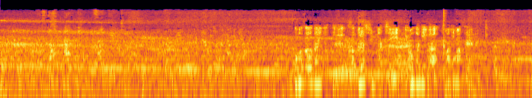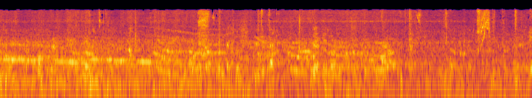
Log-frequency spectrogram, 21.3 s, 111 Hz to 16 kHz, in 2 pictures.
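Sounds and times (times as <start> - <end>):
rumble of wheels and motors inside a moving commuter train: 0.0 - 21.2
spoken train announcement: 0.5 - 18.6.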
